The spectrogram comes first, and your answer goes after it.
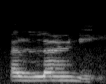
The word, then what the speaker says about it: bologna: So the N and the A is silent.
